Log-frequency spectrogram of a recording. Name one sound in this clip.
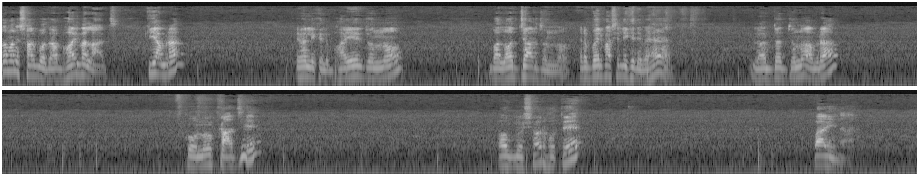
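A man speaks calmly in short phrases, close by.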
